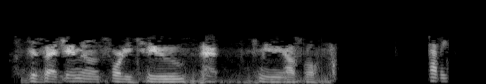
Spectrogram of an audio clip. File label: Fire Dispatch, scanner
